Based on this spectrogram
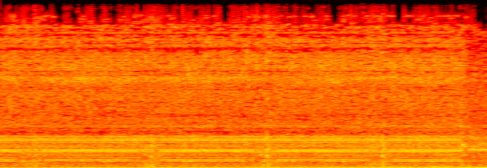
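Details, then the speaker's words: Windshield wiper motor, removed and run alone on the switch in third/high mode with the linkage disconnected (the linkage locks up when connected): steady, even electric hum with no grinding or catching, the motor itself normal. "Alright, I don't see nothing wrong at all with this, and the motor seems to run."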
